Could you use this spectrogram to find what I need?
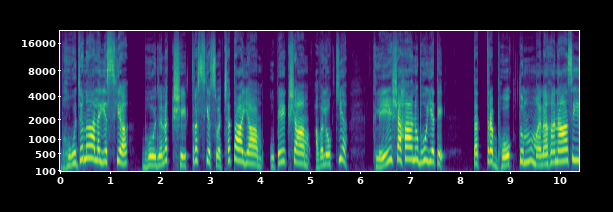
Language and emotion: Sanskrit, disgusted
